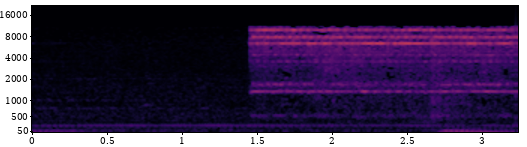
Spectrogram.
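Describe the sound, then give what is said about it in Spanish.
A telephone ringing in a scene from the 2016 thriller film The Accountant: after a few seconds of low hum, a bright trilling bell starts and keeps ringing steadily to the end, with no voices. “Ambos miran hacia el teléfono.”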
